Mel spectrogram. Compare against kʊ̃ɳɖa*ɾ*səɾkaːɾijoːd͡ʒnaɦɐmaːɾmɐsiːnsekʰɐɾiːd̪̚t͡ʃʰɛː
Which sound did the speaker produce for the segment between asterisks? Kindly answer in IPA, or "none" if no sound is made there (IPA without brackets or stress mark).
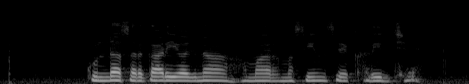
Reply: none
